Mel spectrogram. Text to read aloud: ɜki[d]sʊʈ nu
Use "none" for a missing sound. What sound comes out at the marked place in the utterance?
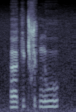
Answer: ʈ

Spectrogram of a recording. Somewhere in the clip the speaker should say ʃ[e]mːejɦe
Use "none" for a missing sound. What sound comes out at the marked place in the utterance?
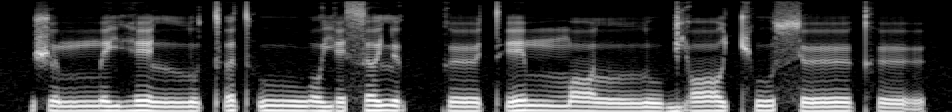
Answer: ø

